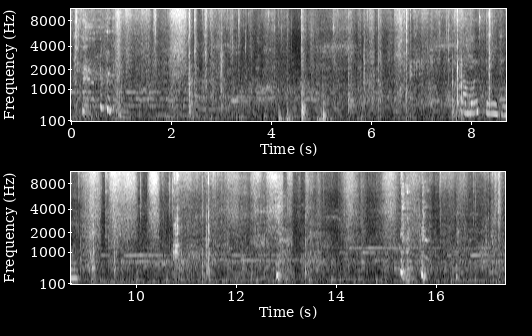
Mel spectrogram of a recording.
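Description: Stiff cardboard tapping, scraping and rustling in short sharp sounds as a life-size cardboard standee is handled and folded so it will stand, with low voices and faint music underneath.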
